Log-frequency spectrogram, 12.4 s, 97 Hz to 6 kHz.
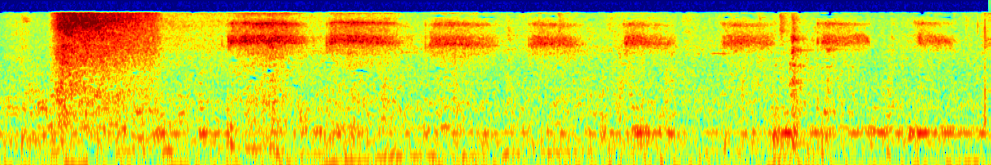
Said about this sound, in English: So we all are going to follow now detox breathing. In one breath, exhale in stoppages 5, 6 or 7 numbers.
